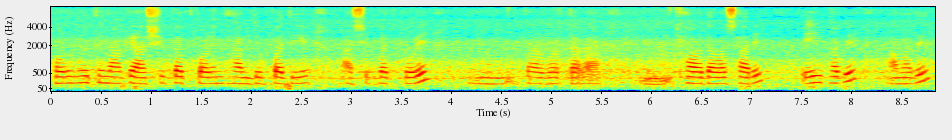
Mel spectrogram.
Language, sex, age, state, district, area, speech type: Bengali, female, 30-45, West Bengal, Kolkata, urban, spontaneous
